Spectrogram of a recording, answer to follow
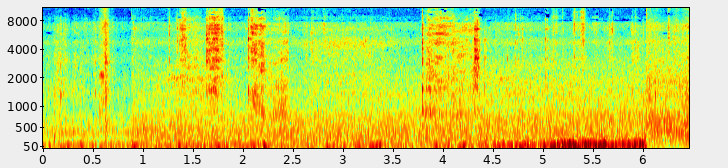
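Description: A small spatula stirring and scraping hash browns and water in a nonstick backpacking frying pan: a few scattered scrapes and taps against the pan. A low rumble runs underneath and swells near the end.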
